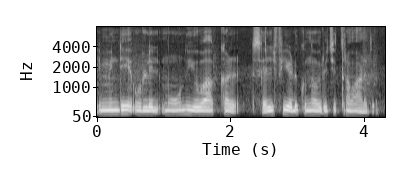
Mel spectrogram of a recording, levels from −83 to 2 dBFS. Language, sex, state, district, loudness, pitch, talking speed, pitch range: Malayalam, male, Kerala, Kollam, -15 LUFS, 115 Hz, 125 wpm, 115-120 Hz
